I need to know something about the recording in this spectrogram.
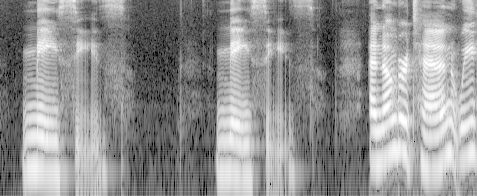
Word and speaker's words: Macy's: we have cease cease the strongest syllable is the first Macy's Macy's and number 10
